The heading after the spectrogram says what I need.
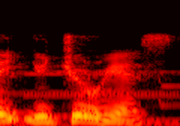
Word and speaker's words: usurious: जब इसके हम स्पेलिंग देखते हैं तो ये थोड़ा अलग लगता है, लेकिन इसको बोले थे यूजूरियस, यूजूरियस। तो बेसिकली ये एस यू जो है ये ज का साउंड दे रहा है, यूजूरियस, यूजूरियस, सूदखोर।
